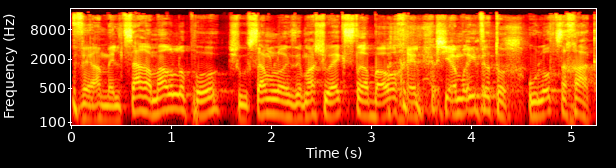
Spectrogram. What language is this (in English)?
Hebrew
